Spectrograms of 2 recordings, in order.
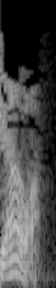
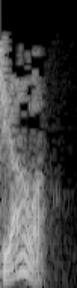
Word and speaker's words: Yahweh: It's Yahweh. But all you have to do is examine every Hebrew word with a yod, with a hey, and with a waw. And look how those letters are pronounced. It's Yahweh.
